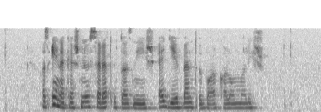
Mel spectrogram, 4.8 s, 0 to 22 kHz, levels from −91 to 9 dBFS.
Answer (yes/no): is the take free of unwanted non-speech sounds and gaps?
no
